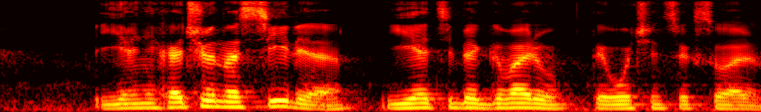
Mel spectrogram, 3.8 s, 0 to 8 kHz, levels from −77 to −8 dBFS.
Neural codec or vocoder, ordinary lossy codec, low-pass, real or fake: none; none; none; real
